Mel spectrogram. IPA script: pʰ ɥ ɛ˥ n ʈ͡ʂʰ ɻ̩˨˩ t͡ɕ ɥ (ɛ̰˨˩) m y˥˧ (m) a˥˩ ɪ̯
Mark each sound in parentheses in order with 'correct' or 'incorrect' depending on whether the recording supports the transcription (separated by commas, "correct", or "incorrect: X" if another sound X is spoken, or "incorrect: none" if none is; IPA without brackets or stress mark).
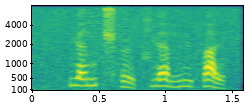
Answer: incorrect: ɛ˥˧, incorrect: f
